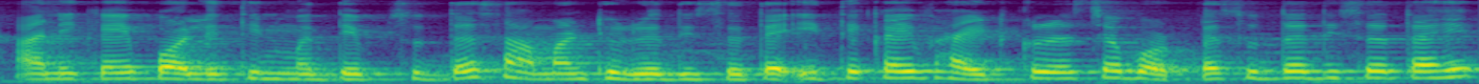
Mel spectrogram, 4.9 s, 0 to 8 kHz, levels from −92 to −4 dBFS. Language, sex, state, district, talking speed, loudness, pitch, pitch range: Marathi, female, Maharashtra, Washim, 205 wpm, -16 LUFS, 210 Hz, 190-230 Hz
